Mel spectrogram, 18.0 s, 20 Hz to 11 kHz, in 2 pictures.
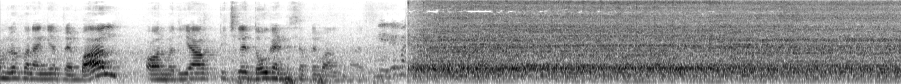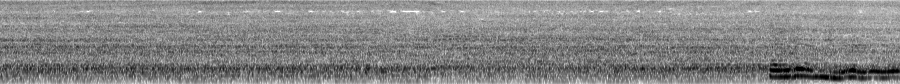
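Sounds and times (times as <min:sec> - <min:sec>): hair dryer blowing: 0:04.0 - 0:18.0.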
